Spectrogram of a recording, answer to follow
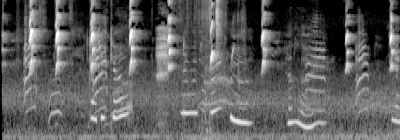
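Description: Laughing kookaburras calling: short, sharp chirping calls repeated about twice a second, with a few lower sliding notes between them.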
